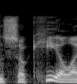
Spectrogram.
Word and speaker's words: Soquel: That's K-Y-A-A in Soquel, I believe it's pronounced, S-O-Q-U-E-L, California.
